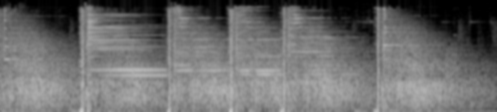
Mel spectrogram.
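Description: Five sharp, loud shots from a Springfield Hellcat Pro Comp pistol with compensator ring out at uneven intervals, each with a bright metallic crack and a ringing decay, fired close by.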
